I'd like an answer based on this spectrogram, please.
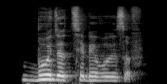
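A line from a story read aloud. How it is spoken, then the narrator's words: Young man's bark. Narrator (Russian): рявкнул парень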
